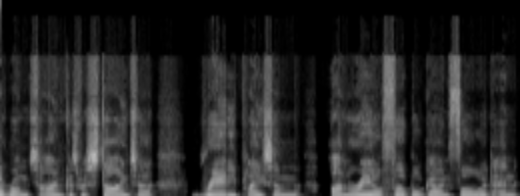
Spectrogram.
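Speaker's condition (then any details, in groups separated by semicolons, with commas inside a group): No condition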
